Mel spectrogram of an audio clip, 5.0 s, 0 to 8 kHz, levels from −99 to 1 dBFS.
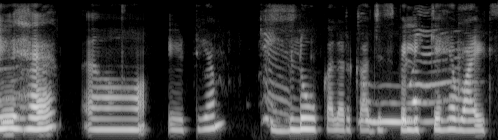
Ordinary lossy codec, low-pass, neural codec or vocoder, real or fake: none; 7.2 kHz; none; real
